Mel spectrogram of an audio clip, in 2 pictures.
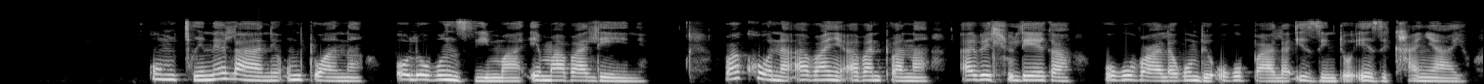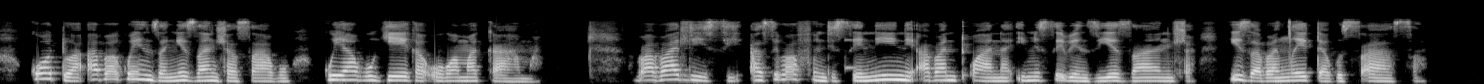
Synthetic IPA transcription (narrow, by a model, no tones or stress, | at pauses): um̩ɡ͡ǀʱinɛlanɛʔum̩tʼwana | ɔloβund͡zʱimaɛmaβaleːni | βakʰɔna̰ʔaβaɲɛ̰ʔaβantʼwanaː | βeɬulɛɣa | uɣuβalaɣumbʱɛʔuɣub̥ʱalaʔizintʼɔ̰ʔezikʰa̰ɲaːjɔɣɔd̥ʱwaʔaβaɣwɛnd͡zʱaŋɛzand͡ɮʱazaβɔɣujaβuɣɛɣa̰ʔɔ̰ɣwamaɡ̥ʱaːma | βaβalisiasiβafundʱiseniniʔa̰βantʼwanaʔimisɛ̰βend͡zʱijɛzand͡ɮʱaizaβaŋ͡ǀɛd̥ʱaɣusaːsa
